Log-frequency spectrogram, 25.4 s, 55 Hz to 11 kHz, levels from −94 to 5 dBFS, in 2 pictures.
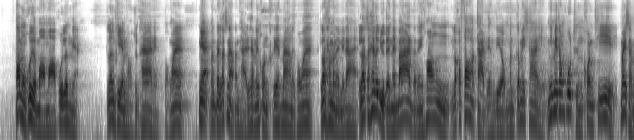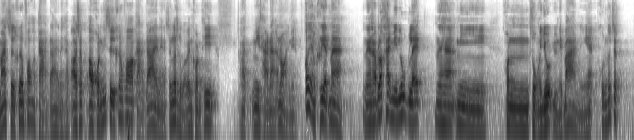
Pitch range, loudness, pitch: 85-115 Hz, -17 LUFS, 105 Hz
